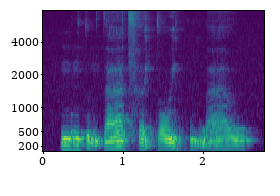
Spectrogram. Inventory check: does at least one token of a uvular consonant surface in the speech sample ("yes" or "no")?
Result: no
